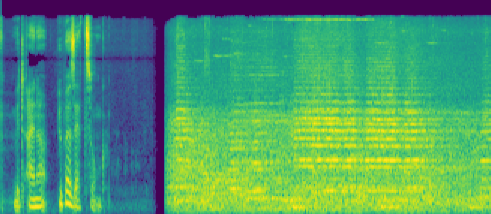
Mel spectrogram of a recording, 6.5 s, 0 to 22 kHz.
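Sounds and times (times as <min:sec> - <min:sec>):
speech: 0:00.2 - 0:01.6
car horns honking in Cairo city traffic: 0:02.2 - 0:06.5
dense city traffic roar in Cairo: 0:02.2 - 0:06.5.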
